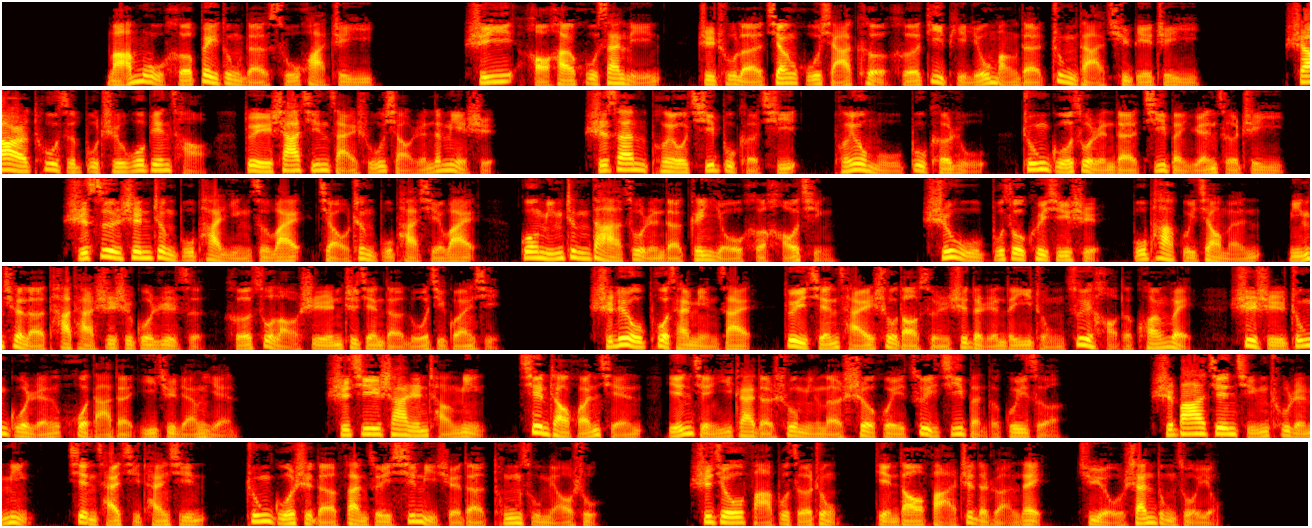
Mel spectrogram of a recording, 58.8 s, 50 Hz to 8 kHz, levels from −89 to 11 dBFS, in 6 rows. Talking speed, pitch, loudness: 250 characters per minute, 110 Hz, -21 LUFS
